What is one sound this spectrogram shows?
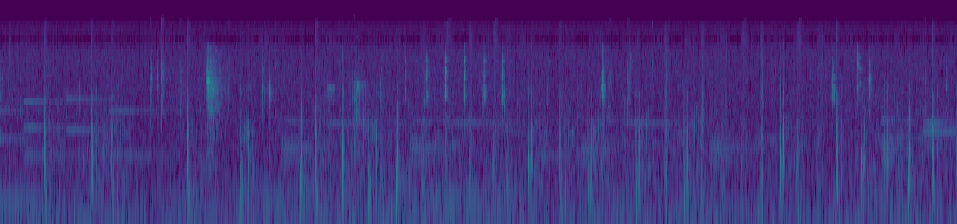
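Footsteps tap steadily on a wooden floor.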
